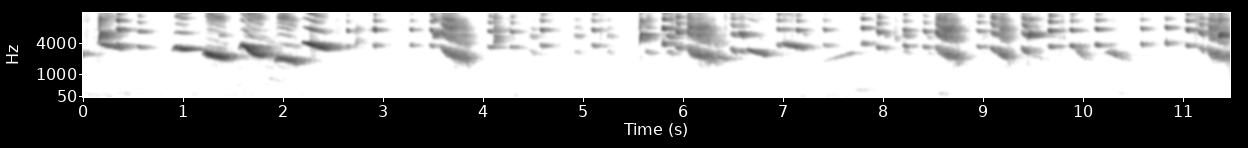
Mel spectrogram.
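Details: Green-winged saltator coming out of moult, singing loud, rich, slurred whistled phrases that sweep downward, delivered in rapid overlapping bursts with short pauses, over a low steady hum.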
